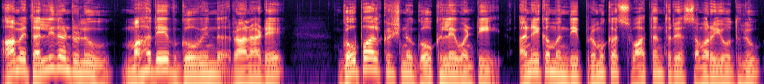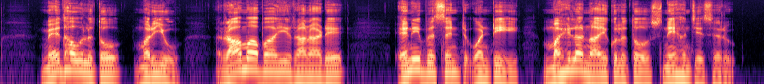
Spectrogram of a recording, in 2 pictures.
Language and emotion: Telugu, neutral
